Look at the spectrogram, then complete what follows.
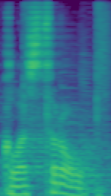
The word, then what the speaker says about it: colesterol: Português vai pronunciar colestrol. Colesterol. Percebe aqui que algumas sílabas são suprimidas, enquanto que outras mais fortes elas são destacadas? Colestrol. Isso acontece porque o português de Portugal, ele também tem essa característica de dar mais destaque às sílabas tônicas e também de suprimir as sílabas átonas, ao passo que o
